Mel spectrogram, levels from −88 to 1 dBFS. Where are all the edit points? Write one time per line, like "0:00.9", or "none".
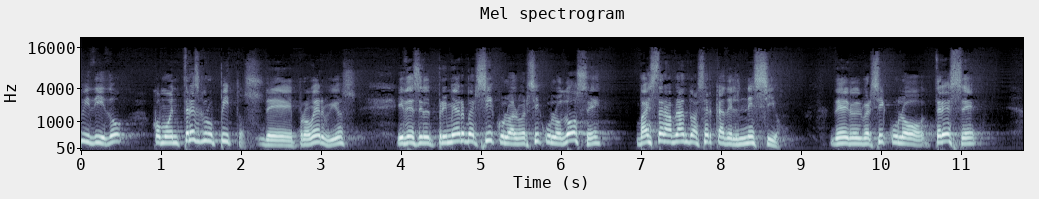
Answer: none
